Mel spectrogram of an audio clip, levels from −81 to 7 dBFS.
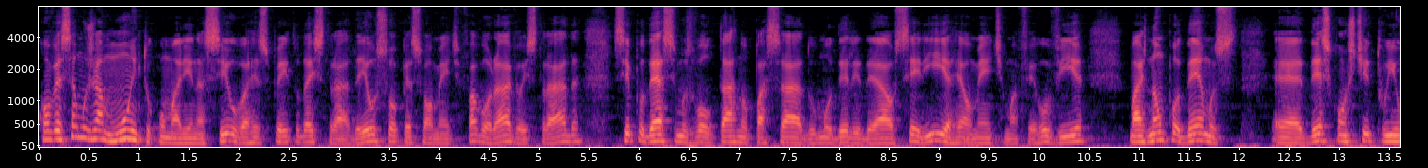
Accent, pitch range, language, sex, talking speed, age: Brazilian, 110-140 Hz, Portuguese, male, 140 wpm, 50-69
